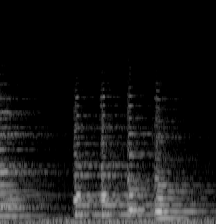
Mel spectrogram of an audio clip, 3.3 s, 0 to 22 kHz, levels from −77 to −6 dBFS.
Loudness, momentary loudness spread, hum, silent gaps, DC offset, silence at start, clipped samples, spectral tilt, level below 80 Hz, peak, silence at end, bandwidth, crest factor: -37 LUFS; 17 LU; none; none; under 0.1%; 0 s; under 0.1%; -8 dB/octave; -48 dBFS; -18 dBFS; 0 s; 10.5 kHz; 18 dB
